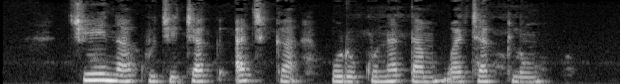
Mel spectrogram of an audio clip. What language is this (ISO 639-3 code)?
qxw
